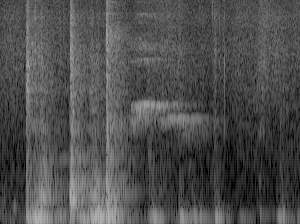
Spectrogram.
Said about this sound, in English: I'm were, just going to move my chair.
